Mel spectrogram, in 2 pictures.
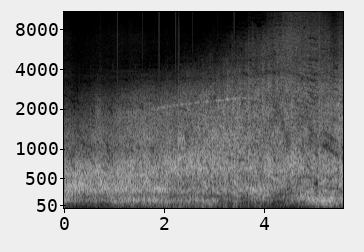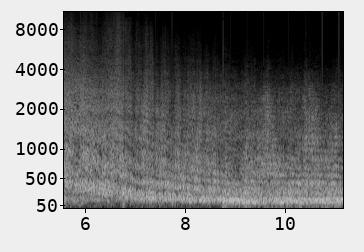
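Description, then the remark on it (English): A jet aircraft roars past overhead, its loud engine noise swelling as it approaches and then sliding lower in pitch as it moves away. The roar fills the whole clip, with no one speaking. “Well, here's the jet.”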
